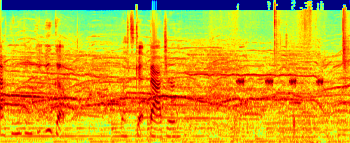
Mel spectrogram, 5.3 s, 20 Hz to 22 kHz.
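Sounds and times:
speech: 0.1s - 2.9s
chorus of frogs croaking and chirping: 2.8s - 5.2s.

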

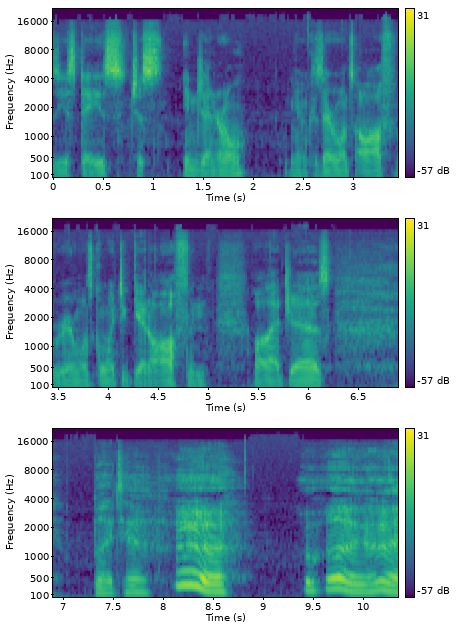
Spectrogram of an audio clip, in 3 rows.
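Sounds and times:
speech: 0.0s - 6.6s, 7.3s - 8.8s, 9.4s - 10.3s
person yawning: 7.7s - 10.3s.

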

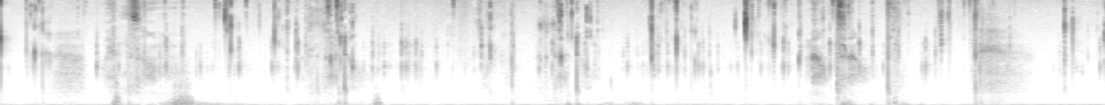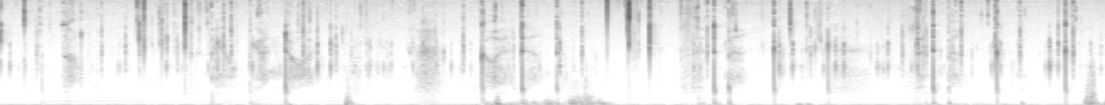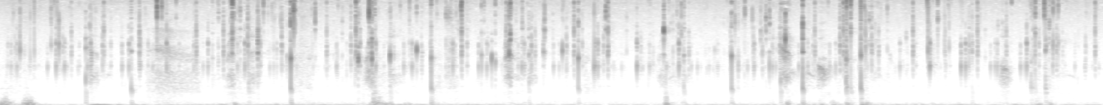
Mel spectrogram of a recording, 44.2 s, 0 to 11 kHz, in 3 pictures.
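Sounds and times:
soft wet mouth clicks, smacks and chewing-like crunches: 0.0s - 44.1s
brief low hum: 21.6s - 23.0s, 29.1s - 31.0s.

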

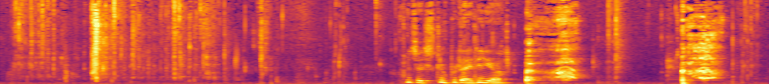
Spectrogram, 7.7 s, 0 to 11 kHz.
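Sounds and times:
speech: 4.1s - 5.4s
person coughing after eating spicy candy powder: 5.2s - 5.9s, 6.8s - 7.3s.

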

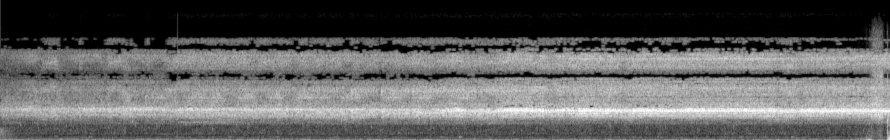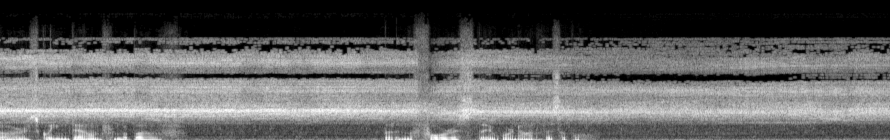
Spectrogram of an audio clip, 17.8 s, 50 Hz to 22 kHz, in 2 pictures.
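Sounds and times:
locusts humming at nightfall by a pond: 8.6s - 10.8s, 12.8s - 15.0s
speech: 8.9s - 10.7s, 12.8s - 14.9s.

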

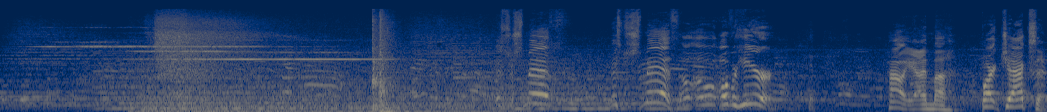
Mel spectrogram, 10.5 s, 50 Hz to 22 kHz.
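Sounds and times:
hiss of air: 1.3s - 5.2s
narrow-gauge train running on rails: 1.3s - 5.3s
sharp clank: 1.3s - 5.3s
speech: 6.4s - 8.2s, 8.9s - 10.4s.

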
